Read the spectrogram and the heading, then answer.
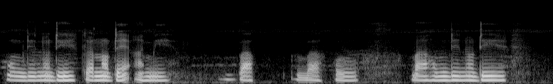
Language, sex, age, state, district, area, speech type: Assamese, female, 30-45, Assam, Lakhimpur, rural, spontaneous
